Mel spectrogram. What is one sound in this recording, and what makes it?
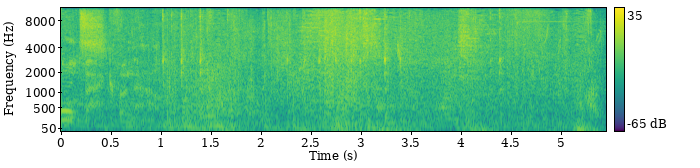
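Video game spell effects zap and clash.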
